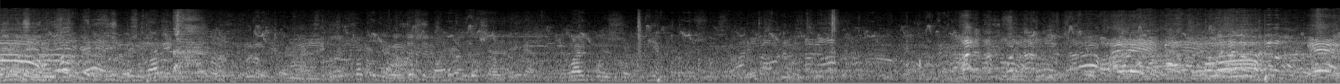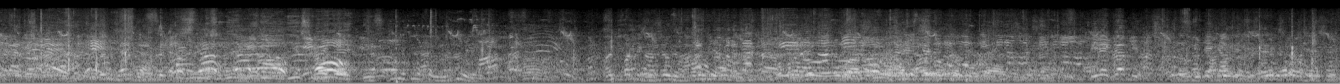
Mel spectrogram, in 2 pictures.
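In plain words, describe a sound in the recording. Young men shout to each other across an outdoor football pitch.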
